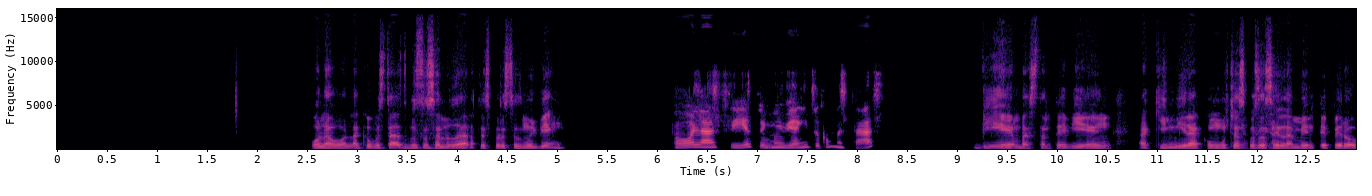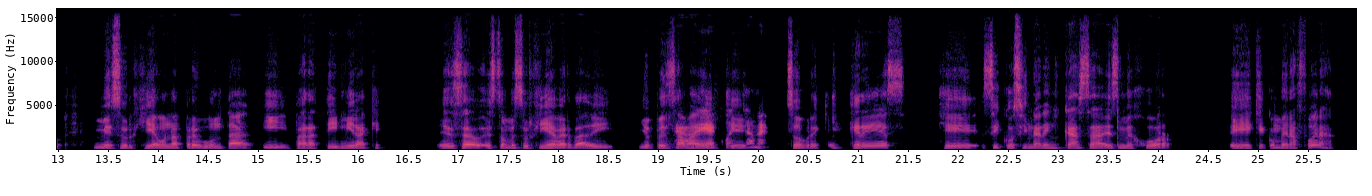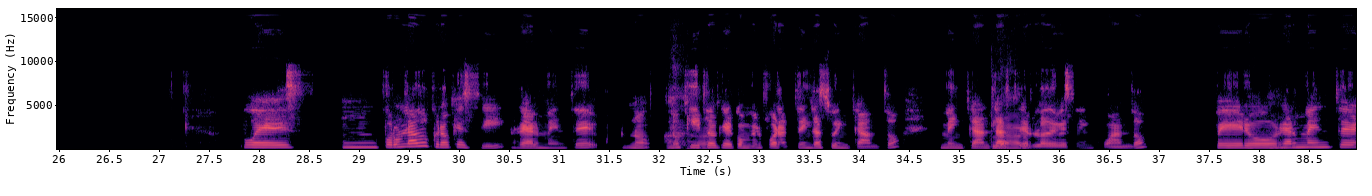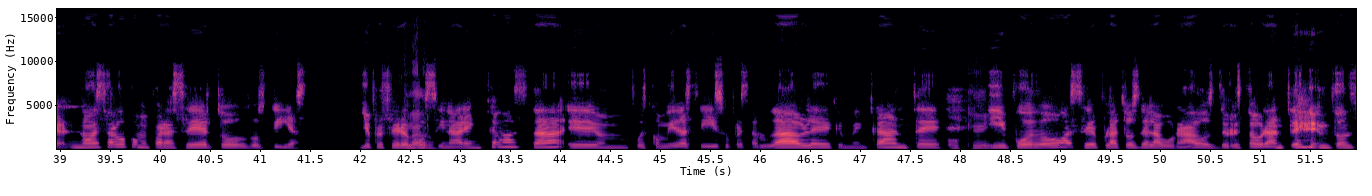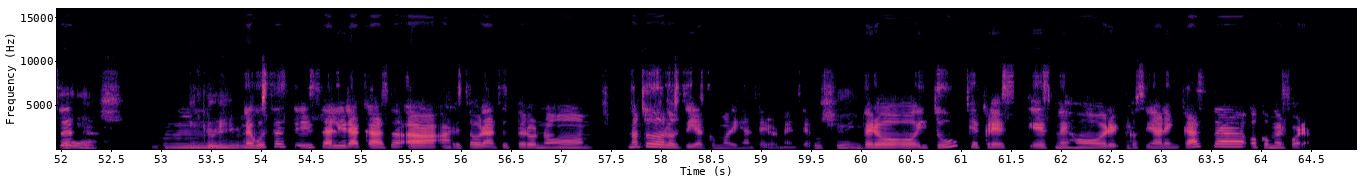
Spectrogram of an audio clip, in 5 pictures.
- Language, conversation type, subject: Spanish, unstructured, ¿Crees que cocinar en casa es mejor que comer fuera?
- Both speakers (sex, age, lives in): female, 35-39, United States; male, 50-54, United States
- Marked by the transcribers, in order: tapping; static; distorted speech; other background noise; laughing while speaking: "restaurante"; unintelligible speech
